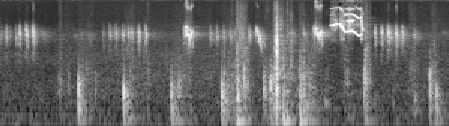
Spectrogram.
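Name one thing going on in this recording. Footsteps walk over pavement outdoors.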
